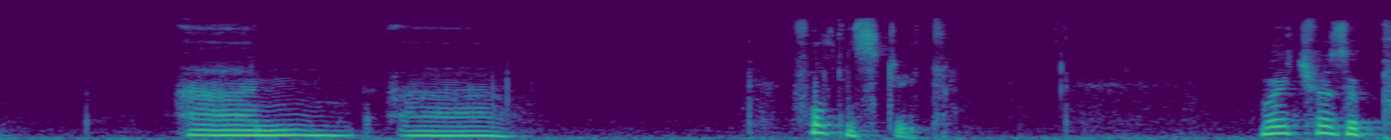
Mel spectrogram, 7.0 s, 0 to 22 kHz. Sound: pauses for 3 seconds

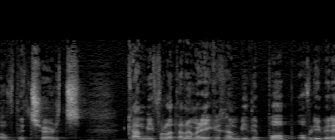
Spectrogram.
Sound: speaking rapidly

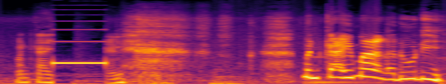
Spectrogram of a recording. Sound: laugh

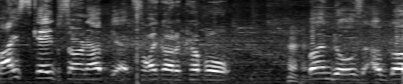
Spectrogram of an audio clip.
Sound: giggles

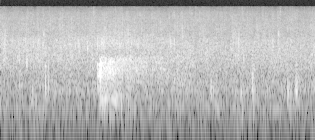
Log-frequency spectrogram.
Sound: groaning

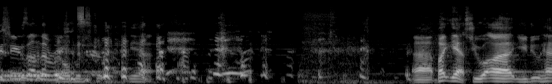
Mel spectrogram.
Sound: all laughing

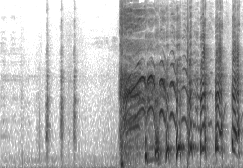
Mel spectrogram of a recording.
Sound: both laughing

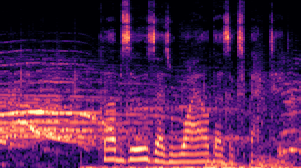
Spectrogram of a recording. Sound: cheers

